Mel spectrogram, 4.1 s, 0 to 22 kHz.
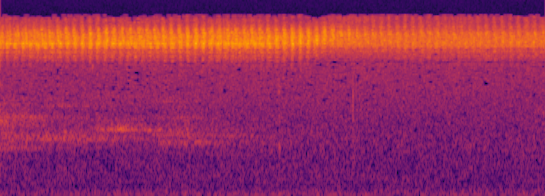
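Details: Evening cricket chorus at Kolga, Estonia, 6 September 2018, 20:26, a constant piercing high-pitched trill; in the first two seconds a faint lower, slightly wavering whistle-like tone drifts under it, then fades.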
